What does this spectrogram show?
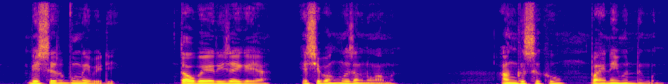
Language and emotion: Bodo, sad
